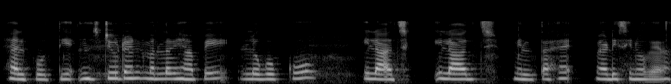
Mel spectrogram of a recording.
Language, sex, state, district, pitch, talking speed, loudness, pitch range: Hindi, female, Uttar Pradesh, Etah, 245 Hz, 145 wpm, -29 LUFS, 240-265 Hz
